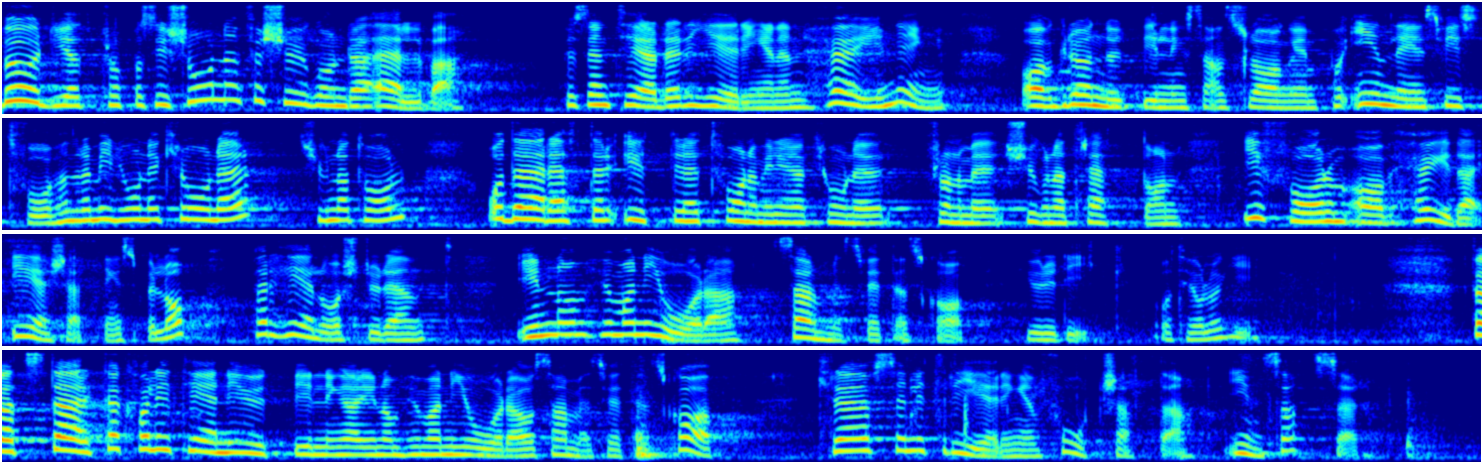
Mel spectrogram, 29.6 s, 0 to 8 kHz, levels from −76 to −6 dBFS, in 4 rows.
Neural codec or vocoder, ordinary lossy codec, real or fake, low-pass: none; none; real; 7.2 kHz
